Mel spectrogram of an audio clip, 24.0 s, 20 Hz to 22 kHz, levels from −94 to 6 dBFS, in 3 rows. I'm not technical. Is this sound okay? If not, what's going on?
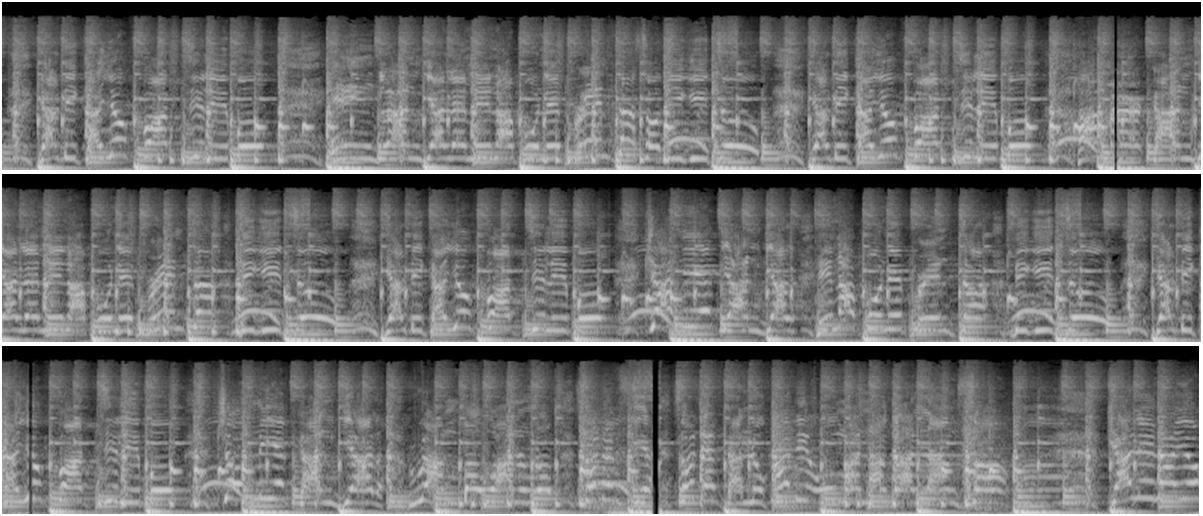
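No. There are Bluetooth dropouts at 7.40–7.45 s, 16.16–16.20 s and 20.31–20.39 s, where the sound briefly cuts to silence and then carries on as if it had kept playing. The likely cause is wireless audio data arriving too late and being skipped. The last gap is roughly twice as long as the others.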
